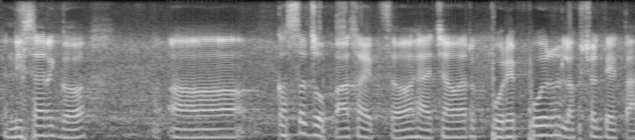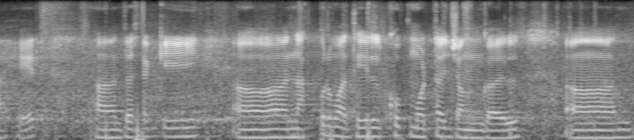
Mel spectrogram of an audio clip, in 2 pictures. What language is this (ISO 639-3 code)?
mar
